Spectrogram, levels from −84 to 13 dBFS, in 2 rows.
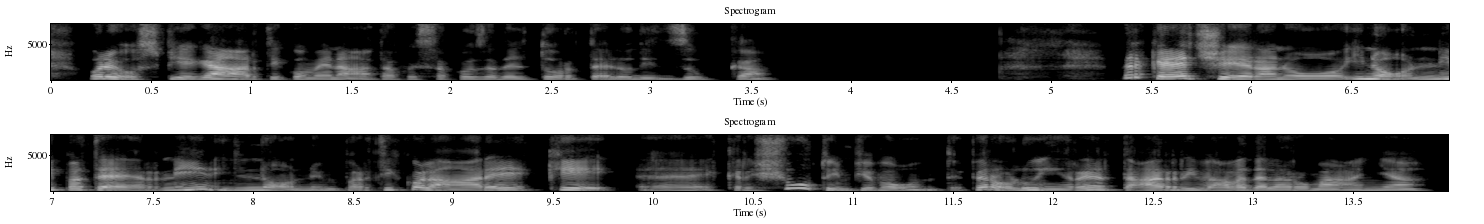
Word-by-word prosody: volevo 265 -10 +4
spiegarti 185 -1 +3
com'è 170 -2 -6
nata 170 0 -4
questa 170 +1 -1
cosa 175 -1 -9
del 165 -1 -8
tortello 165 +1 -7
di 165 0 -11
zucca. 160 -4 -5 1.8
Perché 300 -8 +8
c'erano 180 - +3
i 245 - -3
nonni 200 -1 +1
paterni, 220 - 0
il 180 +1 -9
nonno 175 -5 -4
in 155 +1 -12
particolare, 215 - -1
che, 240 -8 +1
ehm, 155 -2 -11
è - - -18
cresciuto 435 - -2
in 165 -3 -7
Piemonte, 185 +9 -8
però 300 +2 0
lui 240 -8 -1
in 155 - -7
realtà 225 +3 -1
arrivava 200 -3 +1
dalla 160 -3 -1
Romagna 155 -1 -5
180 Hz, 135 wpm, -24 LUFS, 160-230 Hz, 1.8 s, Perché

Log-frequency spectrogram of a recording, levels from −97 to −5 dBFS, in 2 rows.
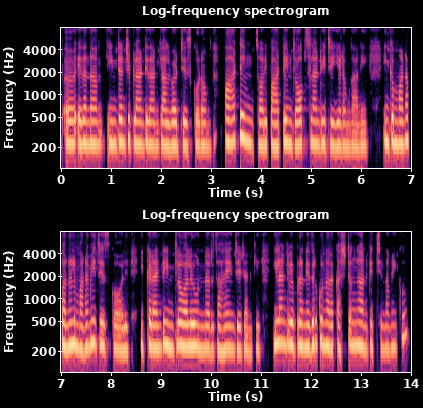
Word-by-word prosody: ఆహ్, 220 0 +3
ఏదన్నా 225 0 +2 0.4
ఇంటర్న్‌షిప్ 230 +1 +1
లాంటి 215 +1 0
దానికి 215 +1 -4
అలవాటు 210 0 +1
చేసుకోవడం. 210 0 -1 0.4
Part 235 +1 0
time, 255 -3 +4 0.2
sorry 215 -1 +1
part 205 0 -1
time 225 -1 +3
jobs 220 +2 -1
లాంటివి 220 0 -1
చేయడం 205 -1 -1
కానీ 105 +1 -3 0.4
ఇంకా 240 +1 +4
మన 220 +2 0 0.2
పనులు 235 +1 +4
మనమే 225 +4 0
చేసుకోవాలి. 215 -3 -1 0.3
ఇక్కడ 230 +1 +2
అంటే 245 +3 0
ఇంట్లో 240 +2 +1
వాళ్ళు 230 0 +6
ఉన్నారు 210 0 -2
సహాయం 210 +1 -1
చేయడానికి. 210 0 -4 0.3
ఇలాంటివి 250 -1 +3
ఎప్పుడైనా 230 0 +1
ఎదుర్కొన్నారా? 240 -2 +2
కష్టంగా 240 +3 -1
అనిపిచ్చిందా 215 0 -6
మీకు? 225 +7 -7
220 Hz, 145 wpm, -20 LUFS, 210-235 Hz, 0.4 s, వాళ్ళు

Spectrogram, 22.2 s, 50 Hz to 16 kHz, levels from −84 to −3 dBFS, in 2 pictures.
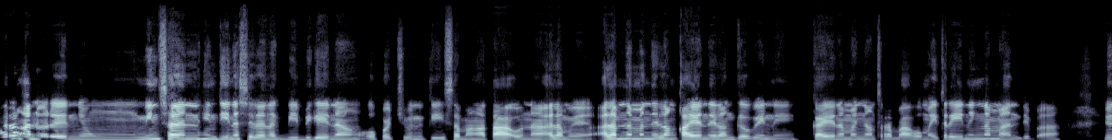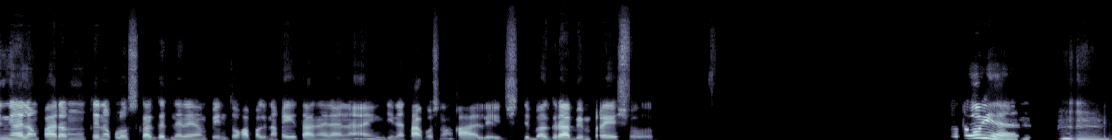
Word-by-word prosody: Parang 290 +7 +2
ano 255 -4 +5 0.2
rin 170 +1 +3
'yong, 190 0 -7 0.4
minsan 230 0 +6
hindi 220 -1 +2
na 220 - +4
sila 210 -3 +1
nagbibigay 195 -2 0
ng 180 0 -1
opportunity 185 -2 -8
sa 185 - -2
mga 175 0 -3
tao 170 0 +6
na, 165 -1 0
alam 210 -1 +2
mo - - -6
'yon, 175 -1 -2
alam 225 +4 +7
naman 240 -1 +1
nilang 230 -1 +1
kaya 215 -1 +8
nilang 205 0 0
gawin, 195 +3 -2
eh, 155 0 -9 0.2
kaya 185 0 +5
naman 195 0 -4
yang 190 0 -4
trabaho, 185 -2 -4
may 180 0 -2
training 225 +1 -1
naman, 220 -9 -1
'di 155 - -13
ba? 160 - -9 0.5
'Yon 215 +1 -4
nga 215 -1 +5
lang 195 -1 0
parang 190 -1 -1
kino-close 190 -1 -4
kaagad 180 -1 -4
nila 175 0 -5
'yong 170 - -15
pinto 165 0 -8
kapag 165 - -5
nakita 165 0 -4
nila 170 0 -6
na 170 - -8
"Ay, - - -10
hindi 175 - -14
natapos 165 0 -4
ng - - -16
college", 80 0 -6
'di 205 - -10
ba, 185 0 -3
grabeng 175 -1 +1
pressure? 170 - -4 3.0
Totoo 320 +5 +2
yan, 230 -12 +3 0.4
mm. 195 -7 -8
190 Hz, 160 wpm, -23 LUFS, 175-215 Hz, 3.0 s, kaya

